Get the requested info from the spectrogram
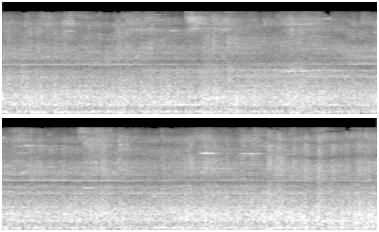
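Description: Freight train of boxcars rolling steadily past at a grade crossing: a continuous rumble and clatter of steel wheels on the rails, with a few faint high wheel squeals now and then.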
